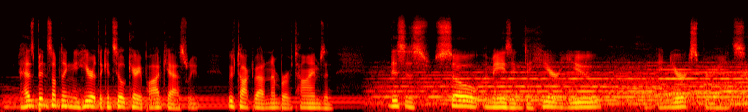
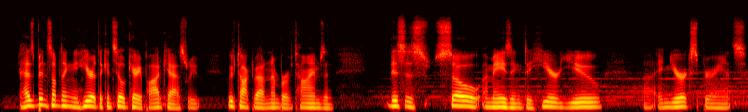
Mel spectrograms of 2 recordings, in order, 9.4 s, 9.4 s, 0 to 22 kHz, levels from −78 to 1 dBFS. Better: second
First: background music; loud; throughout; 4 dB below the speech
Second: background music; faint; throughout; 25 dB below the speech

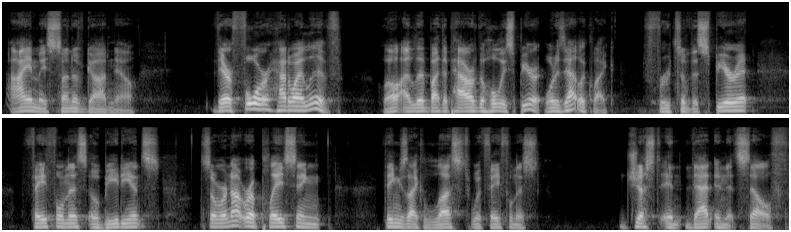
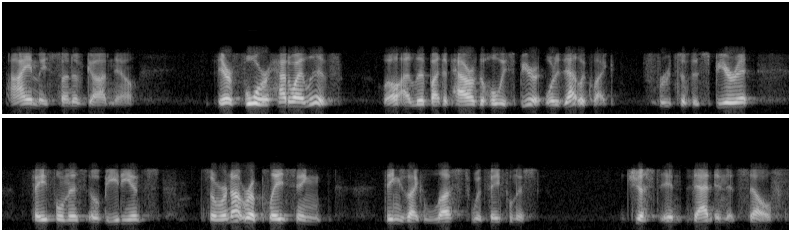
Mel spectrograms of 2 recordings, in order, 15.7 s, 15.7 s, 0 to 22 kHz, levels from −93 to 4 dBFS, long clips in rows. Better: first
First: none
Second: phone-call audio; nothing above 3 kHz

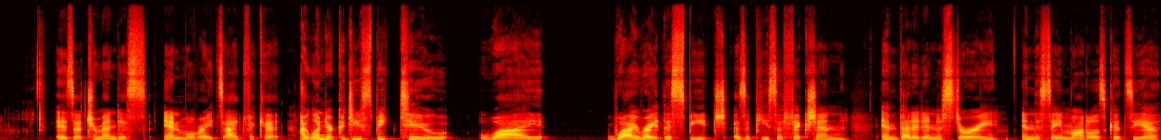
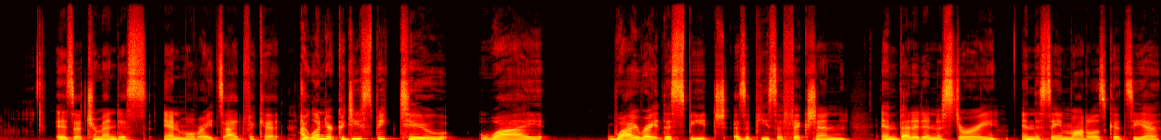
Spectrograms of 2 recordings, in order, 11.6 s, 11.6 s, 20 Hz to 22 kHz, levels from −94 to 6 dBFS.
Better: second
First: thin; somewhat; fading below 400 Hz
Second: none

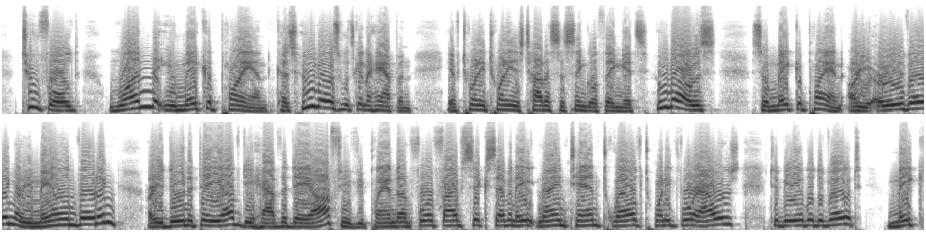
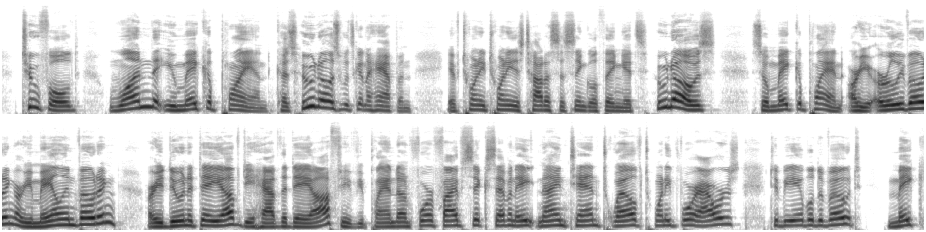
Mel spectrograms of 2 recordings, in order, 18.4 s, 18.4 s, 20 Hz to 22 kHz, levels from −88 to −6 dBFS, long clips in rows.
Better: second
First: distortion; heavy; 6 dB below the speech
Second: none

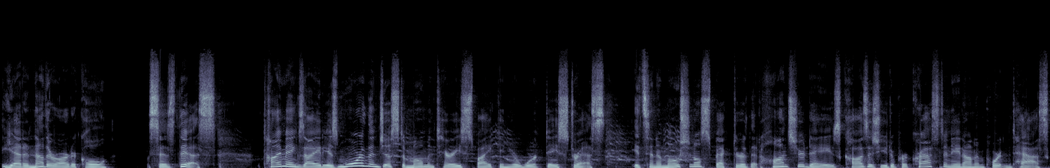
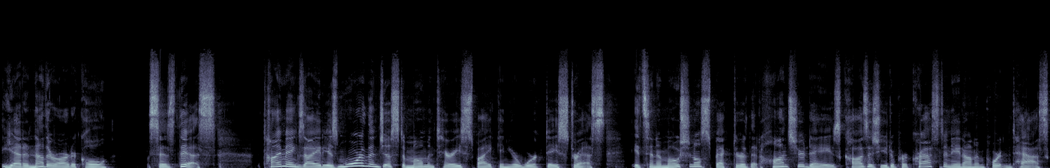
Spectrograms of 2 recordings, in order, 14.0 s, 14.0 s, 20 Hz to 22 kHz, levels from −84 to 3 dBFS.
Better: second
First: animal sounds; faint; from 3.5 s on; 25 dB below the speech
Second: none

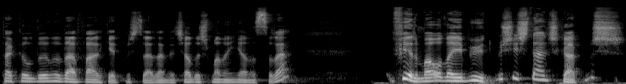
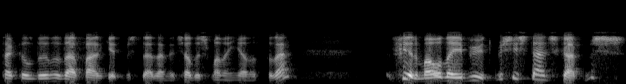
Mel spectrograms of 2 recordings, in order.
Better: first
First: none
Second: phone-call audio; nothing above 3.5 kHz

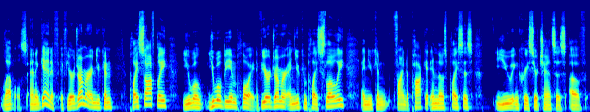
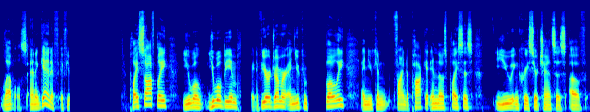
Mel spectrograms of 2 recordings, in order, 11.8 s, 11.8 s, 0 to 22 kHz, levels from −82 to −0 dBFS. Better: first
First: none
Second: audio cutting out; at 1.5 s for 1 s, at 5 s and at 6 s

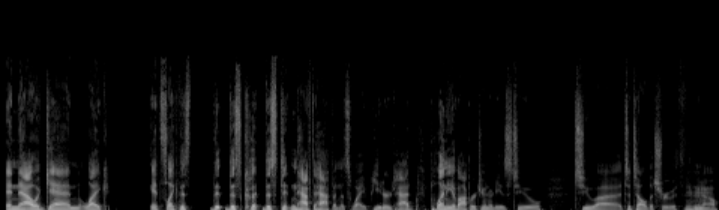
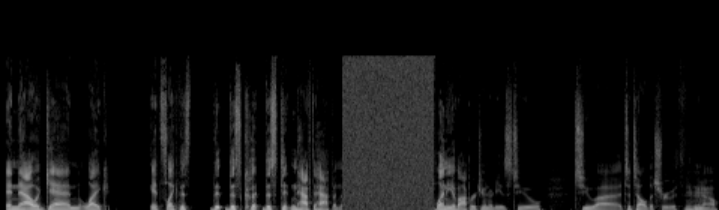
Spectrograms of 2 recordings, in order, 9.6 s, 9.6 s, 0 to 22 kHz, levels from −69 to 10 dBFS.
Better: first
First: none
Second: audio cutting out; filled with static; at 4.5 s for 1 s

